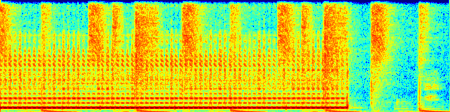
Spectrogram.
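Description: A telephone ringback tone on an outgoing call from KRKO Radio to a listener: a steady electronic tone holds for nearly two seconds, then cuts off abruptly, with a regular low thumping beat underneath.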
